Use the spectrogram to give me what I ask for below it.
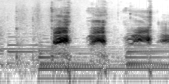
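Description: Harsh croaking bird calls outside, a few rasping, nasal cries repeated at short intervals. They are fairly loud and heard alone.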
